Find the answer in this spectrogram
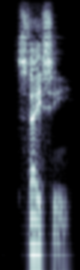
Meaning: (proper noun) 1. A surname, variant of Stacey 2. A male given name from Ancient Greek transferred from the surname
- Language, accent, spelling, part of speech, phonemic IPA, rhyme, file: English, Australia, Stacy, proper noun / noun, /ˈsteɪ.si/, -eɪsi, En-au-Stacy.ogg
